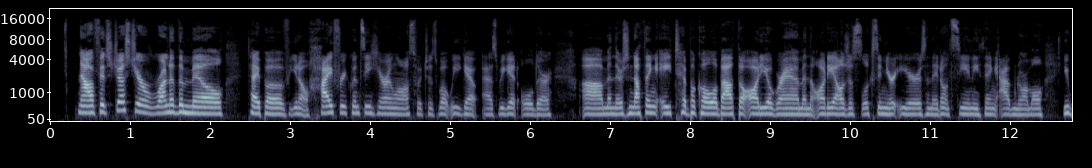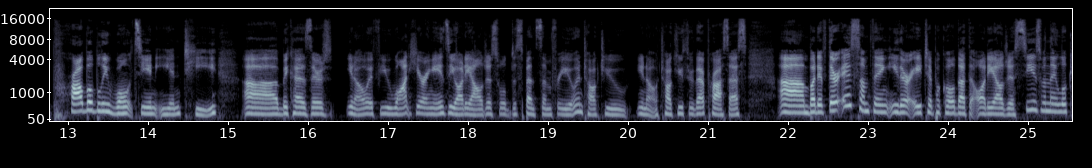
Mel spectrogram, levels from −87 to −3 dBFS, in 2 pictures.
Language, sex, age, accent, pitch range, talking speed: English, female, 20-39, American, 170-205 Hz, 215 wpm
